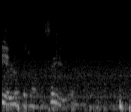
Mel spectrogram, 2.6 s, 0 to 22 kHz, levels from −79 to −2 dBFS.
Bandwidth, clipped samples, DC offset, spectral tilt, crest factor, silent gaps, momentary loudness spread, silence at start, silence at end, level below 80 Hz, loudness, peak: 13.5 kHz; under 0.1%; under 0.1%; -7 dB/octave; 18 dB; none; 14 LU; 0.05 s; 0 s; -60 dBFS; -43 LUFS; -24 dBFS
